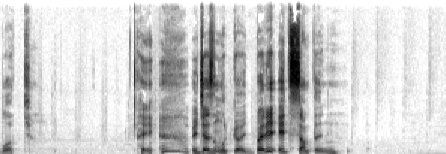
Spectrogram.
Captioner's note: laughs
